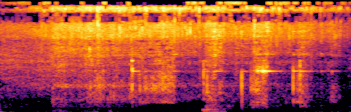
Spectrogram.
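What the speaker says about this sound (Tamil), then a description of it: "இப்போ இதை நம்ம பொங்கலோட சேர்த்து கலக்கிக்கலாம்." A spoon stirs ghee-roasted asafoetida into a pot of pongal, giving soft scraping and stirring strokes over a light, steady sizzle of hot ghee, close and fairly quiet, with no voices.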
